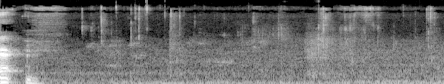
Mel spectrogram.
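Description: Faint clicks and soft wet sounds of a man picking apart fish and eating it with his fingers.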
